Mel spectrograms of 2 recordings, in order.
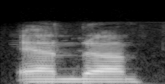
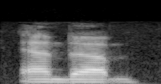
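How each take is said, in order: Both takes have the same delivery.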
